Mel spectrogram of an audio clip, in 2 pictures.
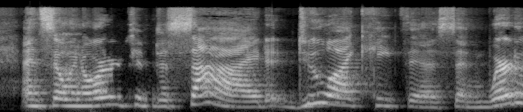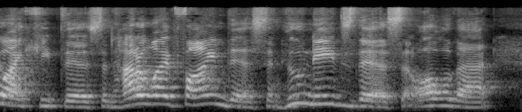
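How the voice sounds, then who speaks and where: With lively intonation and hardly any pauses, a woman with a fairly high pitch speaks at a moderate pace amid audible room echo and noticeable background noise. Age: 70s. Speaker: productivity expert. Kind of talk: interview.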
